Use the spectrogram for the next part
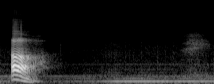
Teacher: It's the sound that most vowels in weak syllables reduce to. It sounds like uh. It's short, quiet, and very relaxed. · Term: schwa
